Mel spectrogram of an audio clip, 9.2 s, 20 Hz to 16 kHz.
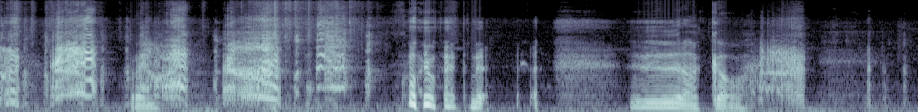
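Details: Red junglefowl in the wild, noted for a big, hoarse voice, recorded 3 May 2025: a drawn-out low harmonic call stands out after stretches of a man speaking.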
